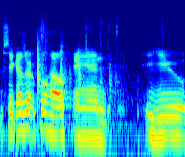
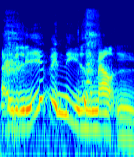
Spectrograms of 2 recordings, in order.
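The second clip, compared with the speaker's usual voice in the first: put-on old lady voice; 8 semitones higher, slower than usual. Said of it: "let me get an old lady voice going".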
